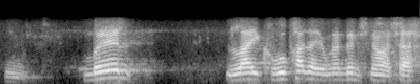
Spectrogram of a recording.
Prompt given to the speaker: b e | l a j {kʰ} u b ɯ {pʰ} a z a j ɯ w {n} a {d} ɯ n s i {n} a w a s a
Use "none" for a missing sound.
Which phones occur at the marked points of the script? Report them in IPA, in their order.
kʰ, pʰ, n, d, n

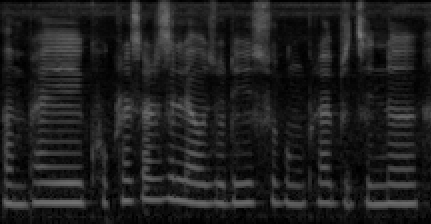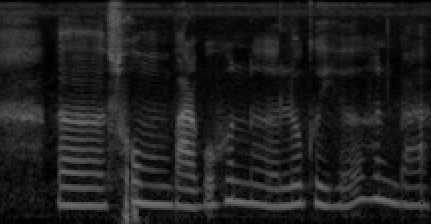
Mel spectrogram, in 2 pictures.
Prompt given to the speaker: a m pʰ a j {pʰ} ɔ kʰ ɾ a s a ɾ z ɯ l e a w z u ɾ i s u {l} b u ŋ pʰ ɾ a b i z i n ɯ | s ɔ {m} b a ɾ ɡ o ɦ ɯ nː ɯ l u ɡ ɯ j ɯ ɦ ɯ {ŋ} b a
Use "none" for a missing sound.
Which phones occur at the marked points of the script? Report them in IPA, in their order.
kʰ, none, m, n

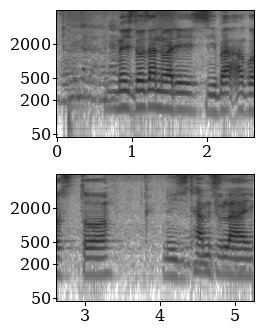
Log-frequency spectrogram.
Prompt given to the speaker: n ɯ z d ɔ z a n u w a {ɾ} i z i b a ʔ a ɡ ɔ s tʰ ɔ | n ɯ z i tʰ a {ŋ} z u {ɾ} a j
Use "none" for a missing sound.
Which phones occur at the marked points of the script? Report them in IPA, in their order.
ɾ, m, l

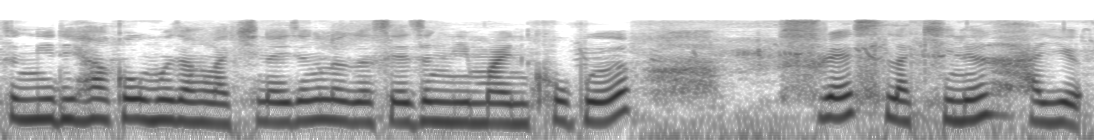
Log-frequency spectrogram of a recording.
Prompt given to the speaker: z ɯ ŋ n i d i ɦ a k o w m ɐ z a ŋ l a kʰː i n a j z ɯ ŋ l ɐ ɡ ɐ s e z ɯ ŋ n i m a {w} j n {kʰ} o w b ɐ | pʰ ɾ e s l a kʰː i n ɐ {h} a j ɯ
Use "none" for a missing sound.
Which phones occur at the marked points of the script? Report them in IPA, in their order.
none, kʰ, h

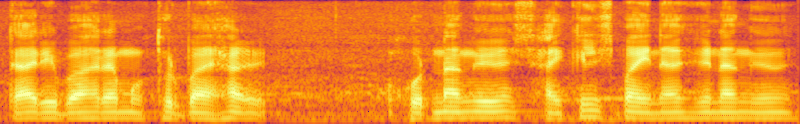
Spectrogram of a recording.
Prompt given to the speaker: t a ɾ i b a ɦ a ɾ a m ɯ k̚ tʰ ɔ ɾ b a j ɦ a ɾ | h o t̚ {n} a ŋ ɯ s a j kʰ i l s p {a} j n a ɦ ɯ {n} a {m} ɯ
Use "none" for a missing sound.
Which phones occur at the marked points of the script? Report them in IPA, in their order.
n, a, n, ŋ

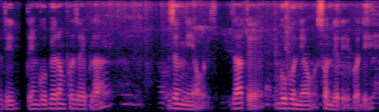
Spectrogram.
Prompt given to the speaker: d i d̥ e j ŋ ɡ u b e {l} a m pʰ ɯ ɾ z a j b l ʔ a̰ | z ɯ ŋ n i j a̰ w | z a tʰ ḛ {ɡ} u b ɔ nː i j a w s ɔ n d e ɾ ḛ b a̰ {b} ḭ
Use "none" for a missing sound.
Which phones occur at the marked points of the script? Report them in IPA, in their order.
ɾ, ɡ, d

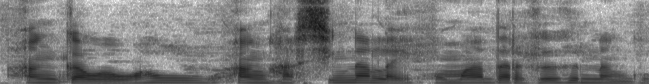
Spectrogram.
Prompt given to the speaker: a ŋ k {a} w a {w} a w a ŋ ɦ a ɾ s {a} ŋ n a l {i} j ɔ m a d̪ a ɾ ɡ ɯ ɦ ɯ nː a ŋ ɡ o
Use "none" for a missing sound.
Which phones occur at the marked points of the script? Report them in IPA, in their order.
a, w, i, a

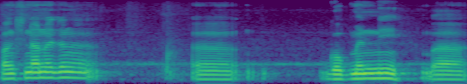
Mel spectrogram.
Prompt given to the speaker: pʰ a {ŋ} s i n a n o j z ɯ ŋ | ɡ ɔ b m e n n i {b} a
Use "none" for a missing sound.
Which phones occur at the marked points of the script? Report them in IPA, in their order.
ŋ, b

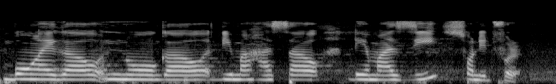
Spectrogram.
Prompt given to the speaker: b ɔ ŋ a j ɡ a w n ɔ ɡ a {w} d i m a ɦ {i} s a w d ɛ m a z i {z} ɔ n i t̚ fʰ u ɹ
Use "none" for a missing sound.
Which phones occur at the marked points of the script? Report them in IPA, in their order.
w, a, s

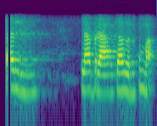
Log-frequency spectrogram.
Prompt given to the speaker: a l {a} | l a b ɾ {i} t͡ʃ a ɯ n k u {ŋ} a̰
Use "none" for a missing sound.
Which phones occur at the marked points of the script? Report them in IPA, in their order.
i, a, m

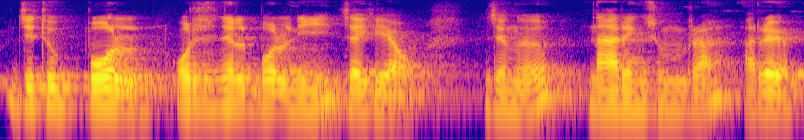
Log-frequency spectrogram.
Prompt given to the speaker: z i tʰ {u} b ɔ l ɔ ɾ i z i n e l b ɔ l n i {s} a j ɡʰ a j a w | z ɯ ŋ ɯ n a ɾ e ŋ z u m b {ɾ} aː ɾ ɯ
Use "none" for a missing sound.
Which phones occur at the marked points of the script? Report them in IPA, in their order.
u, z, ɾ

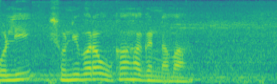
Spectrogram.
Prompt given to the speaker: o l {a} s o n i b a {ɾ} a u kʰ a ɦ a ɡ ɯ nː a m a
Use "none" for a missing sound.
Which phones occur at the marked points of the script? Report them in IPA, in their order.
i, ɾ

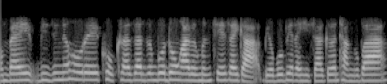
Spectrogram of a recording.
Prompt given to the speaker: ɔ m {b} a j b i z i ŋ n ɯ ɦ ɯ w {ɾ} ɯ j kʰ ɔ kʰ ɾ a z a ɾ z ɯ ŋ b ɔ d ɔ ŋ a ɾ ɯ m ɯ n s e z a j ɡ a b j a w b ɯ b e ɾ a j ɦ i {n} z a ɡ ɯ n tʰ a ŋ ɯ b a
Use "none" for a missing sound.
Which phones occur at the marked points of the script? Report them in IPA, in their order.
b, ɾ, none

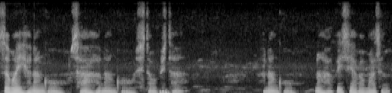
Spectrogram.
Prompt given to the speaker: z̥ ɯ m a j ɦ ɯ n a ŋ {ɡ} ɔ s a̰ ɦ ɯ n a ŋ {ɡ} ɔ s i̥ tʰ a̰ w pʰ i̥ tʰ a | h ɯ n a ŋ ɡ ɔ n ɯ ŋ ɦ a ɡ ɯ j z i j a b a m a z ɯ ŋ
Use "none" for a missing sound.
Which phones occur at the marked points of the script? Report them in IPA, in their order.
ɡ, ɡ

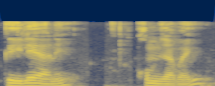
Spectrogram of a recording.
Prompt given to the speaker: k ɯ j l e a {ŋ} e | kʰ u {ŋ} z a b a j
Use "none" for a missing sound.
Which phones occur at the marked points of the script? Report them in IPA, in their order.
n, m

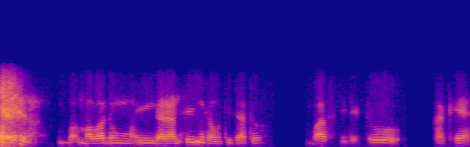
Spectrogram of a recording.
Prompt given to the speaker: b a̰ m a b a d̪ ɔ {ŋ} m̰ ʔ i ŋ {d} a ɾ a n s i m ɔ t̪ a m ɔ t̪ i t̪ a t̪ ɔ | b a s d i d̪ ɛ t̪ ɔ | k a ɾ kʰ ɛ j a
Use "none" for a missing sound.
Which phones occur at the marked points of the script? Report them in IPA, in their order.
ŋ, ɡ

